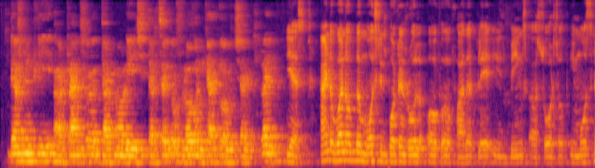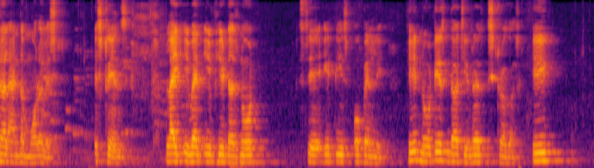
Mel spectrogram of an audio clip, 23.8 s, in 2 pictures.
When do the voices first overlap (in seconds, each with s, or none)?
none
